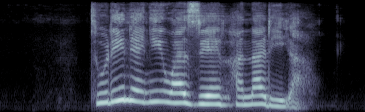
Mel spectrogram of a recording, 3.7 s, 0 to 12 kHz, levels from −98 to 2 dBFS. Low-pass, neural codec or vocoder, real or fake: 10.8 kHz; codec, 24 kHz, 0.9 kbps, WavTokenizer, small release; fake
